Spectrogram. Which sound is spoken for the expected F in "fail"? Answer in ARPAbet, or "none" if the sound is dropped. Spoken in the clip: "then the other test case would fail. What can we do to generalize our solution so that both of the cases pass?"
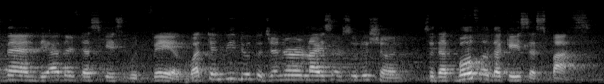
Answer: F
